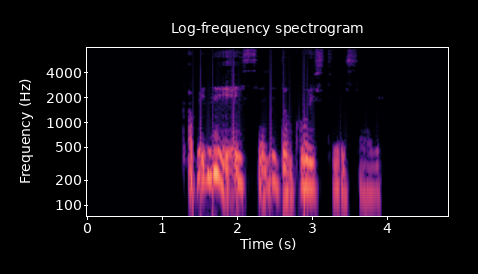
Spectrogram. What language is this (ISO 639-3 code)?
lzz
